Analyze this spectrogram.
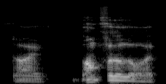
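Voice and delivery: ordinary talk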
